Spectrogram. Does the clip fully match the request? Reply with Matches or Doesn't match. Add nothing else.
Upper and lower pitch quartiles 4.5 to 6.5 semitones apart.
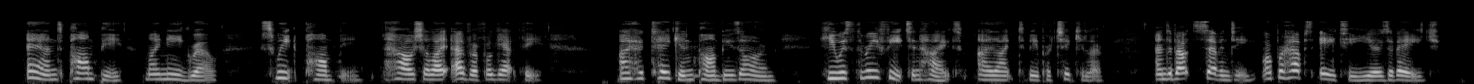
Matches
